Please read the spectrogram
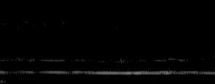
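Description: A pause in speech: faint room tone with a faint, steady, high-pitched hum.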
